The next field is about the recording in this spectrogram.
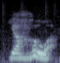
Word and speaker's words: Yahuwah: And by the way, if anyone's asking what is his name and how is it pronounced, it's Yahuwah, right.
